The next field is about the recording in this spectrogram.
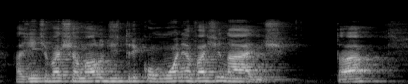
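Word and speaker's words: Trichomonas: gente vai chamá-lo de tricomoníase vaginalis tá embora se inscreva com ch mas a gente pronuncia como se fosse escrevo só com cê tricomoníase é né trichomona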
